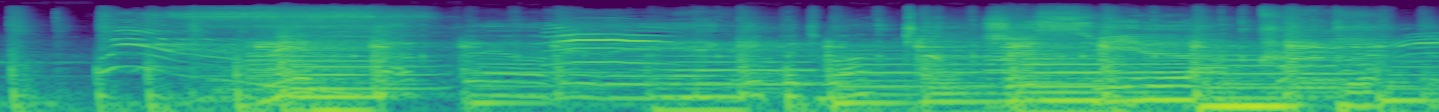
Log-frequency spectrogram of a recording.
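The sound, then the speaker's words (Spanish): A female cat meows over and over, its loud, drawn-out cries rising and falling in pitch with hardly a pause, with no talking. “Mi gata, Nehuen, una belleza.”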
